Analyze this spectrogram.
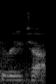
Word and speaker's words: Ritha: Yes, well, you can say it like without the H, so like Rita, R-I-T-A. Or Rita Ritha.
